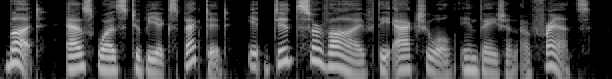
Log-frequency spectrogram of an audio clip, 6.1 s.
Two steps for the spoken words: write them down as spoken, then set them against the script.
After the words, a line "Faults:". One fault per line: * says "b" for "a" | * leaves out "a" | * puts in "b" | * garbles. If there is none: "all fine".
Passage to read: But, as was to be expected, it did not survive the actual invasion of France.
But, as was to be expected, it did survive the actual invasion of France.
Faults:
* leaves out "not"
